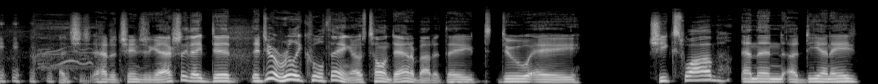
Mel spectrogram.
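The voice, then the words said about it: Stuffy, congested voice. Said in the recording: “I sound stuffy ... My whole face is stuffed”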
